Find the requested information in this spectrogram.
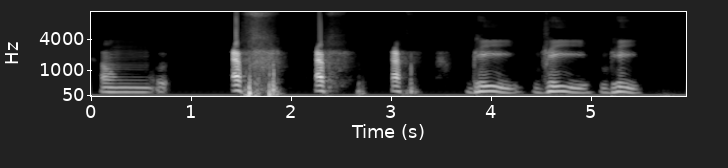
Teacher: উপরের দাঁত নিচের ঠোঁটের সাথে মিশে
